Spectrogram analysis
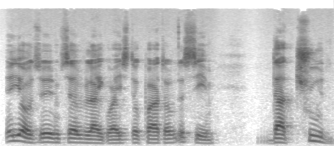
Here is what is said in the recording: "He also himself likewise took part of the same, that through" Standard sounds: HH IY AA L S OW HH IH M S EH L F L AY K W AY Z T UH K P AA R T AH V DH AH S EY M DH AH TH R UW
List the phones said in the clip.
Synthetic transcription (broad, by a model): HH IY AA L S OW HH IH M S EH L F L AY K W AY S T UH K P AA R T AH V DH AH S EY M DH AH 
